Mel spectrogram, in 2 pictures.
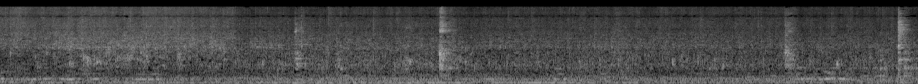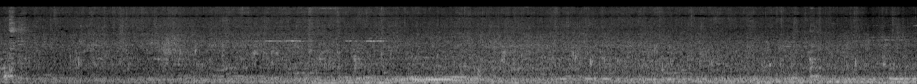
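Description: Battered pieces deep-frying in hot oil in a large wok, a steady sizzle, with a few sharp metal clinks of the ladle against the wok.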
